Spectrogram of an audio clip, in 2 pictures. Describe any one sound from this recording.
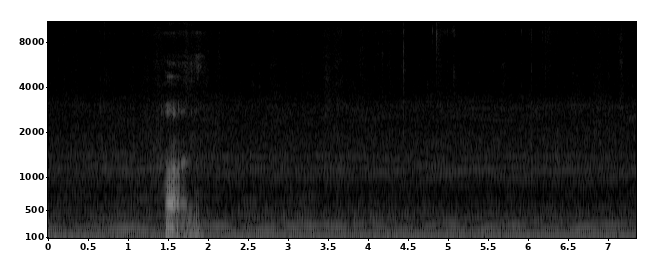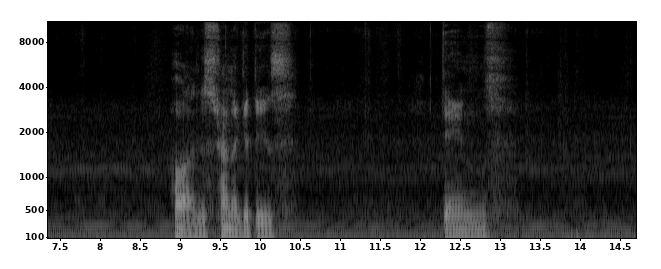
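A loose knitted fabric rustles softly as it is moved about.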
